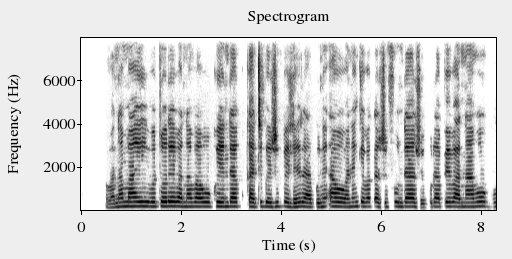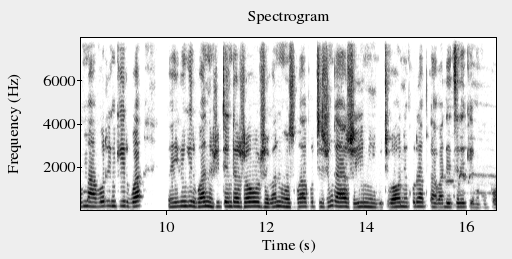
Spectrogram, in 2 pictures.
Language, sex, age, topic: Ndau, female, 36-49, health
